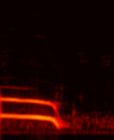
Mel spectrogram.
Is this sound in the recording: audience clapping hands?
no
